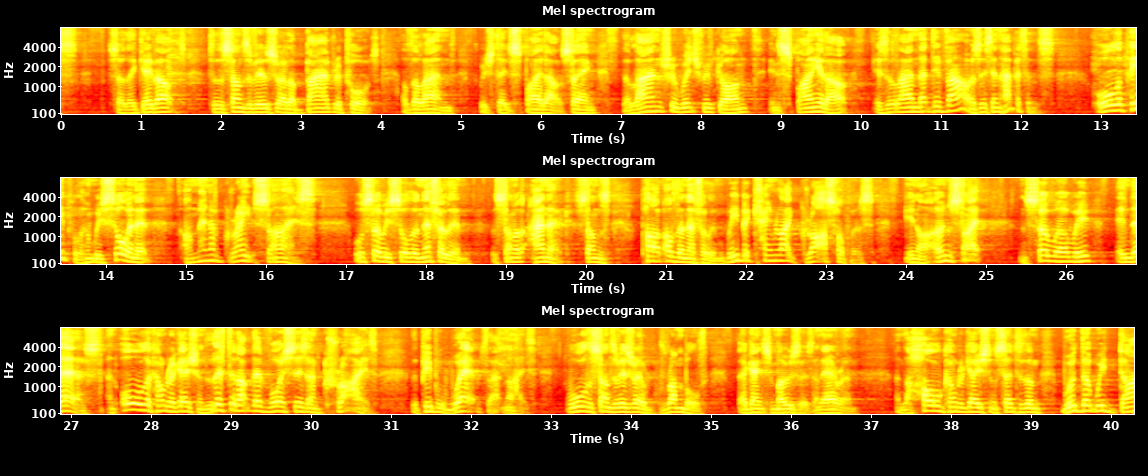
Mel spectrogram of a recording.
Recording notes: at Common Ground Church Rondebosch on the 25th of February 2024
